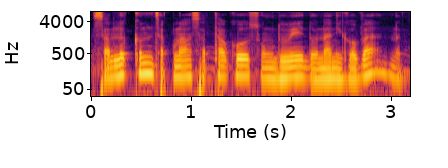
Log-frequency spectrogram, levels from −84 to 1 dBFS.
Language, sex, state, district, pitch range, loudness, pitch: Garo, male, Meghalaya, West Garo Hills, 100-120 Hz, -15 LUFS, 110 Hz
